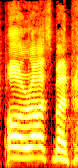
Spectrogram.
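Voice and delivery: usual speaking voice

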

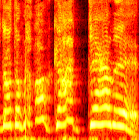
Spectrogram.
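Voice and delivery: very high, loud, slow hammed-up yell; mock furious shout. Imitating the airport officer losing it, hammed-up shout. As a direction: roar it like an exploding officer, overdone.

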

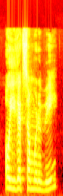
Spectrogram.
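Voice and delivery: mildly voiced nosy grandmother; grandma's sass. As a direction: needle him playfully. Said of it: "And she goes".

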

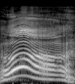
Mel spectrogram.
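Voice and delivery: long, very loud "ah" of fright; startled mock scream. Knight acting out surprise and fear, mock scream. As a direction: imitate a surprised, scared knight yelling. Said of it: "as in surprised and scared".

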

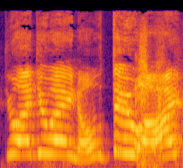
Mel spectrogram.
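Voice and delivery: high, loud squealed question; hammed-up high-pitched squeal; squealing mock seduction. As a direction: squeal it like a shocked joke.

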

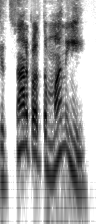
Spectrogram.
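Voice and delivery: exasperated comeback, played up for the story; indignant retort. Acted quarrel with the gym salesman.

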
